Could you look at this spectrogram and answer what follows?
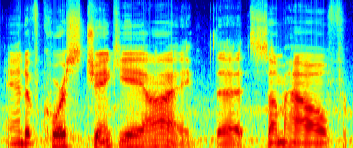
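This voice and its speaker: A man's voice: medium pitch, measured pace, fairly bright tone, slight background noise. A man giving wry, semi-scripted review commentary over video game footage, with a somewhat hesitant delivery.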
